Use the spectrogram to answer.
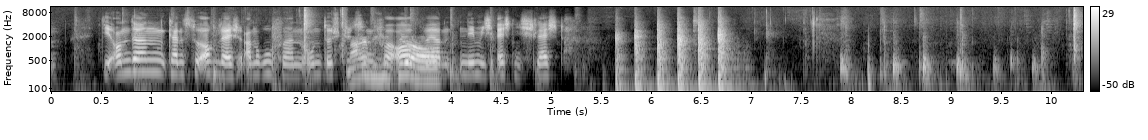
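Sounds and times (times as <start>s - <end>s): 
softer irregular tapping and thuds: 0.2s - 4.6s, 5.6s - 7.1s
speech: 0.5s - 5.4s
police knocking loudly on a front door: 5.6s - 7.0s.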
